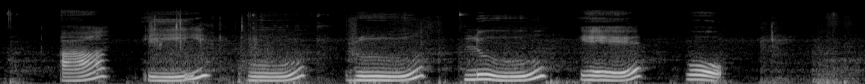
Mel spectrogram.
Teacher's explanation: దీర్ఘ అచ్చులు ఇవి కూడా ఏడే ద్విమాత్రాకాలంలో ఉచ్చరిస్తాం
